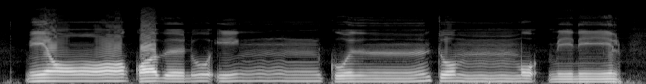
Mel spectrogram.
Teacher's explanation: lafal Mim bertemu mim adanya dua mim yang saling berdekatan maka cara membacanya mim yang satunya dimasukkan kepada mim yang kedua dan ditahan suara mimnya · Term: Idgham mim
